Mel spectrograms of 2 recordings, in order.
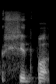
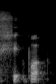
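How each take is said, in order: First: The first syllable ends with a d sound. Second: The first syllable ends with a t sound. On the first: The speaker calls it right. "the D, yeah, D at the end of the word" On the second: The speaker calls it wrong. "Not not the C at the end"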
